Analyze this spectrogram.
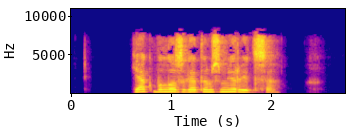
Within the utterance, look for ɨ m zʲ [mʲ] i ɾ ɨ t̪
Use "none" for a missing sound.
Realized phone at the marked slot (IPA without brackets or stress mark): mʲ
